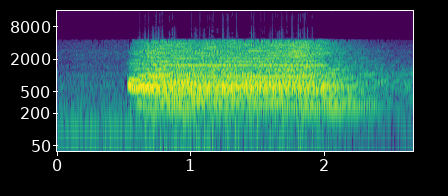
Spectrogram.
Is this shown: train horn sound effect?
yes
